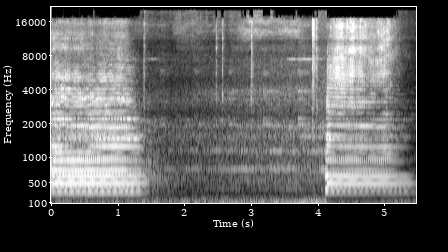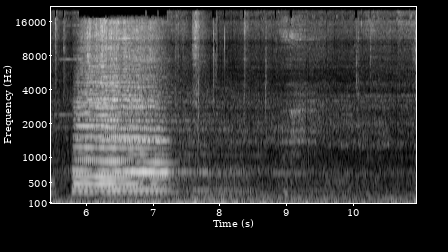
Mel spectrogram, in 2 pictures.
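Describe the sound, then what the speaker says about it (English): A Union Pacific locomotive pulls a brand-new Via Rail Canada passenger train, its horn blaring in long loud blasts over the heavy rumble and clatter of the passing cars. "here's UP pulling the brand new Via Rail"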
